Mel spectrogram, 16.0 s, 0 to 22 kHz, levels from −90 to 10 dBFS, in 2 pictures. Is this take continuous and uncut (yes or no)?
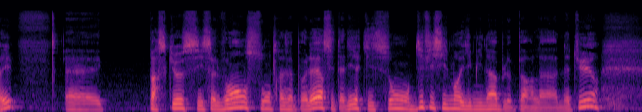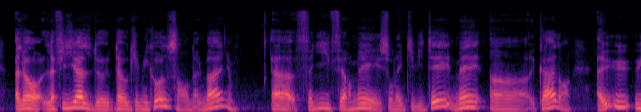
no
